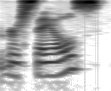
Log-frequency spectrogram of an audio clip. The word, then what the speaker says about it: Versailles: to dough Daddy's and it's in Versailles Kentucky but I'm pretty sure they pronounce it Versailles um in Kentucky they do and there's this beautiful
